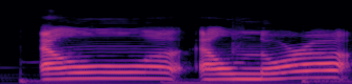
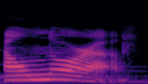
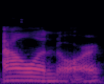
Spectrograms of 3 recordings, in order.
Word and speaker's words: Elnora: lonely uh no but El Nora oh I I said her name wrong elnora I forgive me I said Eleanor to begin with El Nora oh slap the back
